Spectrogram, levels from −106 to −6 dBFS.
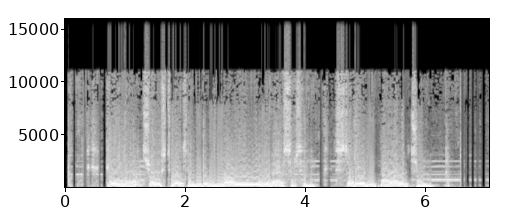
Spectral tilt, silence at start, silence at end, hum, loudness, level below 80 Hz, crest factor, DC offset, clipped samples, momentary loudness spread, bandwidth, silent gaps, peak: -4.5 dB/octave; 0.05 s; 0 s; none; -7 LUFS; -24 dBFS; 8 dB; under 0.1%; 0.3%; 8 LU; 16 kHz; none; 0 dBFS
